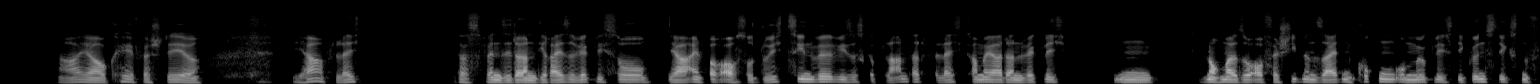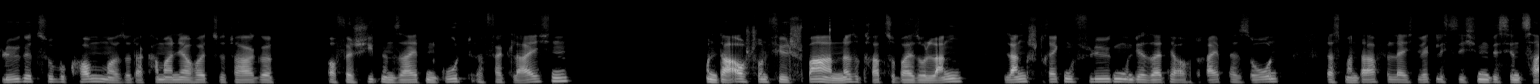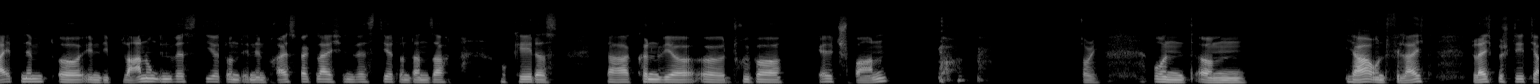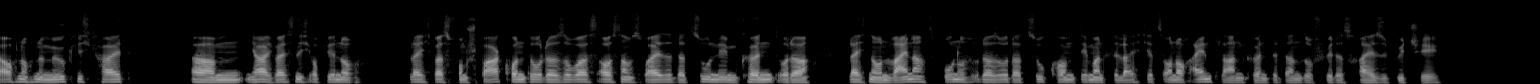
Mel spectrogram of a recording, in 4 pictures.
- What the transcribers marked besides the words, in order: cough
- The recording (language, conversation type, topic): German, advice, Wie plane ich eine Reise, wenn mein Budget sehr knapp ist?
